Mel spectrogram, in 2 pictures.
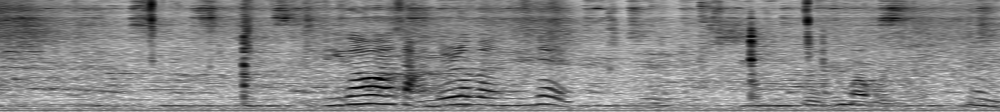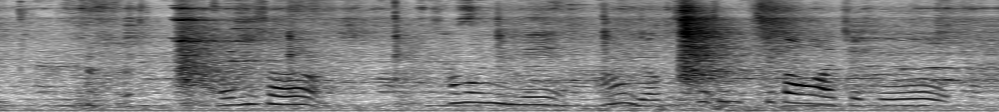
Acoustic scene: restaurant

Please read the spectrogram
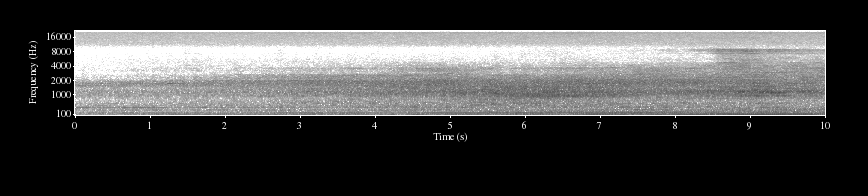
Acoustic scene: street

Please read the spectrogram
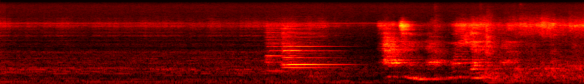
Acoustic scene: elevator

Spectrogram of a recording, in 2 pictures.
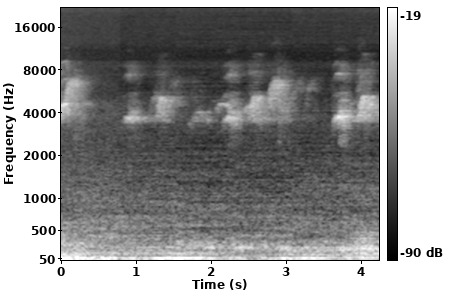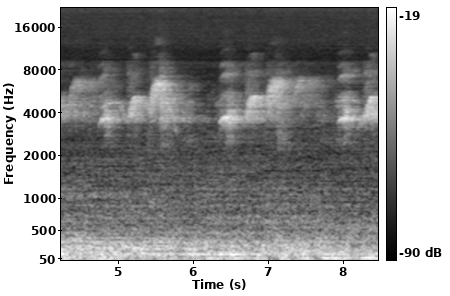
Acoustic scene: park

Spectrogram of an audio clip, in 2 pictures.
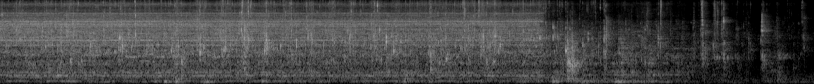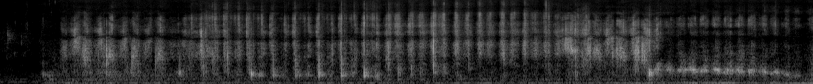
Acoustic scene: restroom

